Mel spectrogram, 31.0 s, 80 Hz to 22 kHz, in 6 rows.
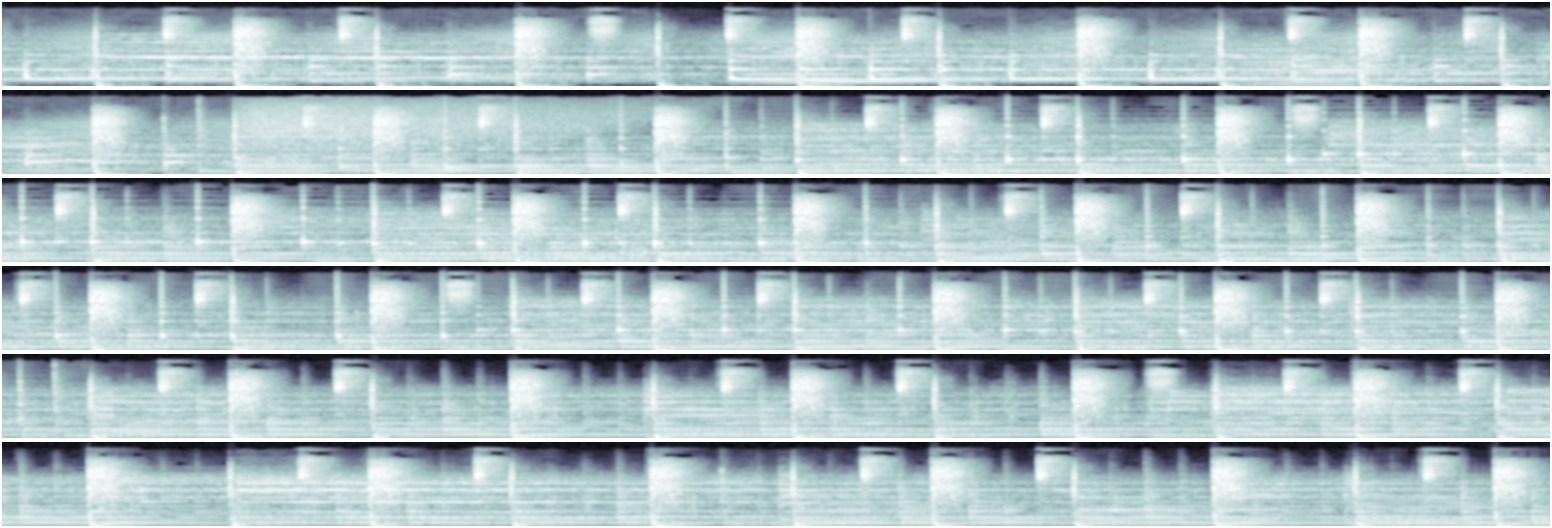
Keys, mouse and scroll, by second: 0.3 right click, 2.5 typing, 2.6 Return, 3.2 double click, 3.3 double click, 3.4 right click, 4.0-7.6 typing, 4.3-5.1 scroll up 11, 5.1-5.5 scroll down 11, 5.7 scroll up 4, 8.3 Delete, 8.5 scroll down 4, 8.7 middle click, 9.2 scroll up 1, 9.5 scroll down 5, 9.9 ctrl+s, 10.3 middle click, 11.2 space, 11.6 middle click, 11.9 middle click, 12.2 scroll up 7, 12.4 middle click, 12.9 typing, 13.5-14.3 scroll down 6, 14.3 r, 14.6 double click, 14.7 right click, 15.6 double click, 15.7 double click, 16.2-17.8 typing, 18.8 m, 19.0-19.3 scroll up 6, 19.8 scroll up 4, 19.8-20.2 scroll down 20, 20.4 scroll up 5, 21.3 scroll down 1, 21.6 middle click, 22.0-22.9 typing, 23.2 scroll up 3, 24.1 typing, 25.0-25.8 scroll up 18, 25.9-26.2 scroll down 7, 28.7 n, 29.2 middle click, 29.5 scroll down 2, 29.8-30.3 scroll up 6, 30.9 s.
